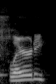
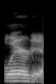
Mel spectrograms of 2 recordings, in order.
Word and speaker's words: Flaherty: a very special guest on today's program, Flity of Baseball America. Did I get the name right? Did I Did that sound good? Flity. Nailed it. Nailed it. Like Jack Flity.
